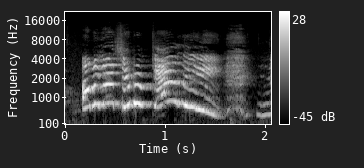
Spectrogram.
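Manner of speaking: high, drawn-out mock squeal; excited mimicry. Imitates people hearing American accent.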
